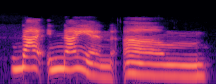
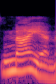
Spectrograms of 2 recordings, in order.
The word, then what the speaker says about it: Nguyen: Nayan, we had a set of twins that were that's the last name, and I think that's Nayan, how that's how you pronounce it.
